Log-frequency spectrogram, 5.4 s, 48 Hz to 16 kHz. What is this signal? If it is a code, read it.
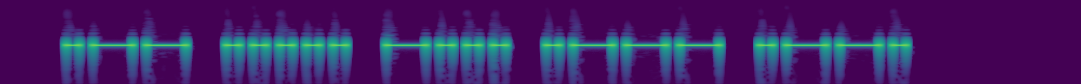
Morse code, heard as a keyed tone, about 18 wpm, 700 Hz. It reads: W5BJP
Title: Speed Racing - USA 1x3 Call Signs 15wpm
